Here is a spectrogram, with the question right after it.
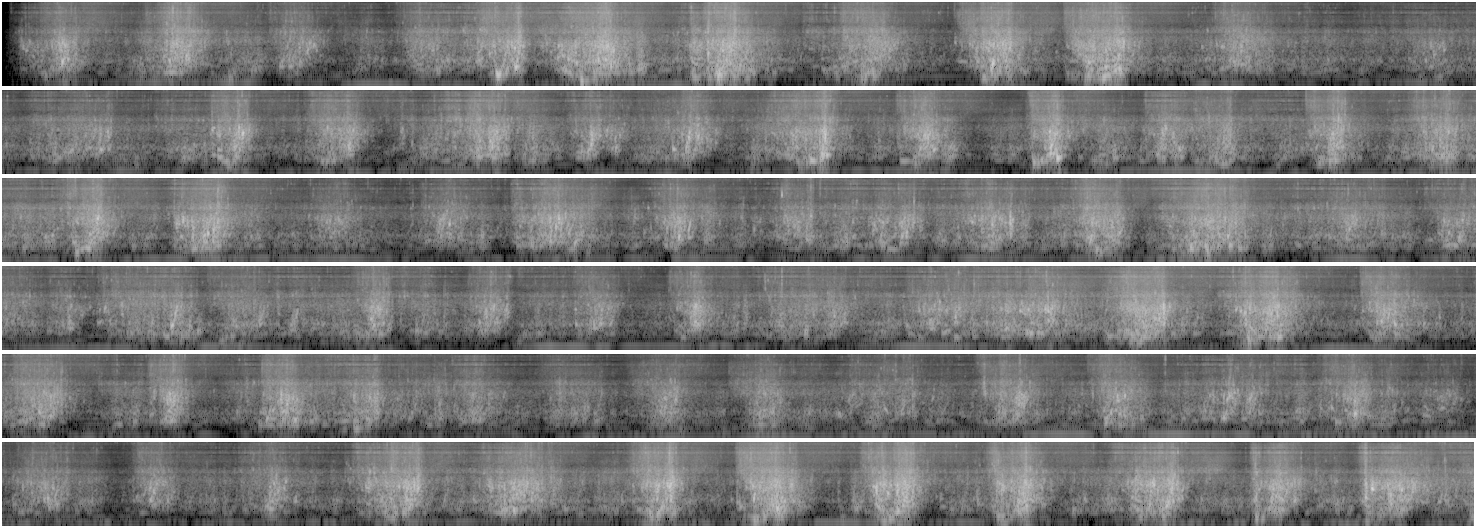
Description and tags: seashore egypt - finepebbles
beach, egypt, seashore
